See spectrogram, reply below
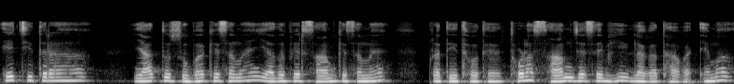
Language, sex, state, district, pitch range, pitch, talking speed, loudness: Hindi, male, Chhattisgarh, Raigarh, 140-170 Hz, 150 Hz, 205 wpm, -16 LUFS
